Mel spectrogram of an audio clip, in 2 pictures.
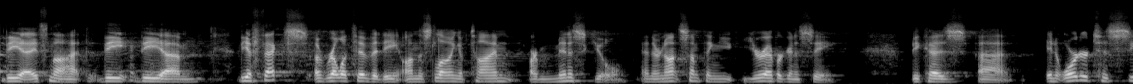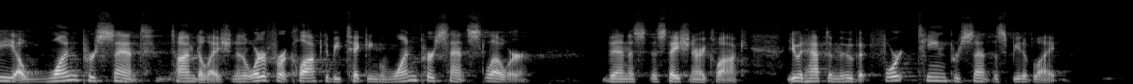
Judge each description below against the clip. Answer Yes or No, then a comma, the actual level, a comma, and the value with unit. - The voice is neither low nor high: Yes, medium, 150 Hz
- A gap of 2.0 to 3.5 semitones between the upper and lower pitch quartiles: No, average, 4.0 semitones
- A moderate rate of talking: Yes, average, 165 wpm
